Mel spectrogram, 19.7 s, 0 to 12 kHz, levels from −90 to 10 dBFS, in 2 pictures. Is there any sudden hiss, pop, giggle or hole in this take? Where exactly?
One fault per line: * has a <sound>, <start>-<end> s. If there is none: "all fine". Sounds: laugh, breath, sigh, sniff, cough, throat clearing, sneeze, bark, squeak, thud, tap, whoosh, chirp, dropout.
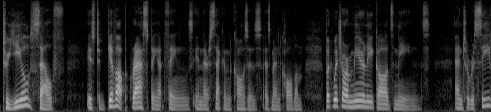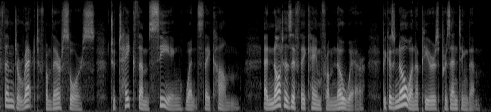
* has a dropout, 10.7-10.7 s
